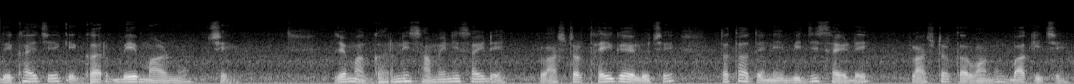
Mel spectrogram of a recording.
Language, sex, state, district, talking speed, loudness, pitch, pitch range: Gujarati, male, Gujarat, Valsad, 130 wpm, -17 LUFS, 105 Hz, 95-125 Hz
